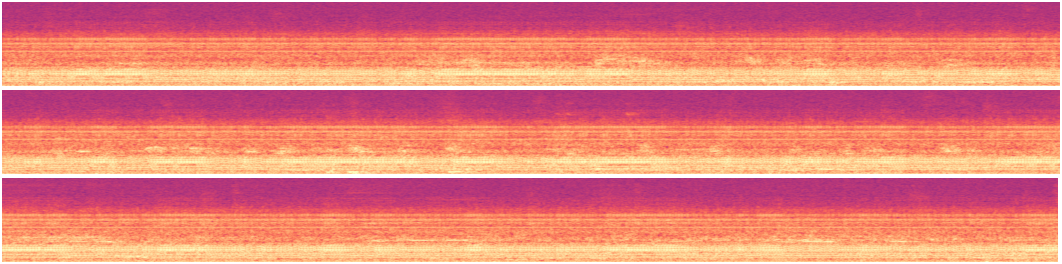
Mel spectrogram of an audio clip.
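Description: Steady background hum with several held tones and faint noise, unchanging throughout.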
